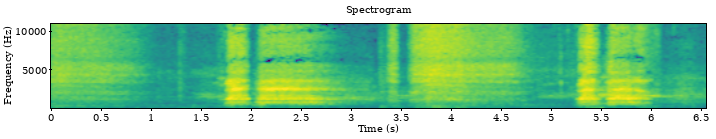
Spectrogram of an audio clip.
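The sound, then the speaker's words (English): A group breathing in and out together: several broad, airy swells of many breaths rise and fall in unison, with quieter gaps between the louder rushes. “let's inhale, tense the body in a wave. Exhale, relax in a wave. Couple more times.”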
